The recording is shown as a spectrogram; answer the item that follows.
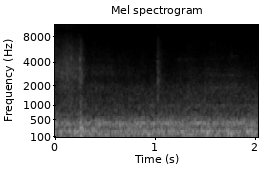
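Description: Steady tyre and road noise heard inside the cabin of a Tesla electric car as it gathers speed, with no engine sound. A single faint click about a second in.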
